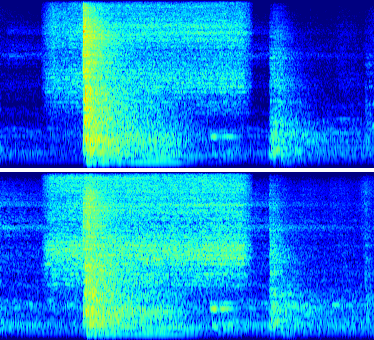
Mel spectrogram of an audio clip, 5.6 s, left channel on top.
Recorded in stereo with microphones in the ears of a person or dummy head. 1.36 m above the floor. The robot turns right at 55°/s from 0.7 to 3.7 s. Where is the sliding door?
45° right (ahead or behind), 7 m.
